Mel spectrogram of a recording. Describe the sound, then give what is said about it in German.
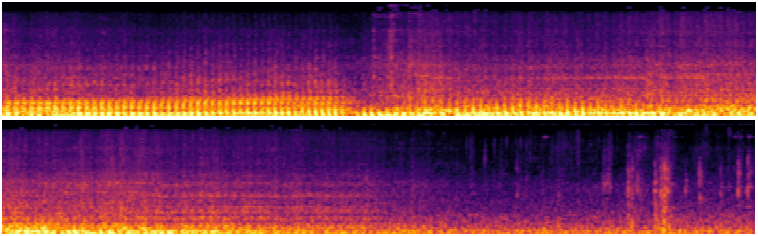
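A motorcycle taxi engine drones steadily with a low, buzzing hum and rattling clatter during a ride to the main square, the Plaza de Armas, in a town in Peru, briefly dipping near two seconds before easing off slightly as the ride continues; no voices. “Nach einem leckeren Jugo de Maracuja mache ich mich auf den Weg zum Hauptplatz. Natürlich mit dem Mototaxi.”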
